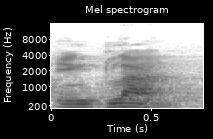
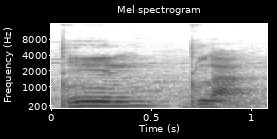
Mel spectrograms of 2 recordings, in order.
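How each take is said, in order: First: The stress is on the second syllable. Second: The stress is on the first syllable. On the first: The speaker calls it wrong. "not England" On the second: The speaker calls it right. "it is stressed on the first syllable"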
